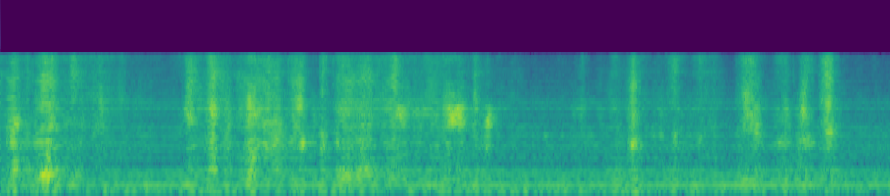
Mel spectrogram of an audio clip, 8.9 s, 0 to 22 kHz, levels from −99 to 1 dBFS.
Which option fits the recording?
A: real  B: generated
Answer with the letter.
B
